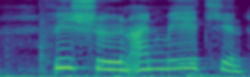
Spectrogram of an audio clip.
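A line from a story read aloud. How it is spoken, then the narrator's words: Mother sighing. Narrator (German): seufzte die Mutter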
